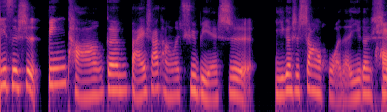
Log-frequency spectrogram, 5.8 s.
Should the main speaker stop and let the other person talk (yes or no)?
yes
